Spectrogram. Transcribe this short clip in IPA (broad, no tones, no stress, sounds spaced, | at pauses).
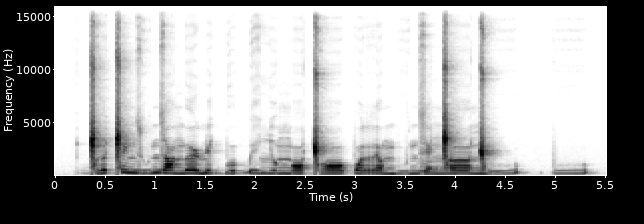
ɡ͡ǁ ə ǁ ɪ n z ṳ n z ɑ ŋ əː ɳ i ɡ͡b ʊ ɡ͡b ɛ̤ ʎ ɔ ŋ ɔ ɡ͡ǁ ɔː p ɔ r ʌ m ṳ n z ɛ ŋ͡ǁ ʌː ŋ͡ǁ ṳ | p ṳ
